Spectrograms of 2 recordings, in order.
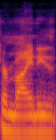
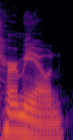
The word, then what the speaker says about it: Hermione: like tell Viktor Krum she actually goes Hermione and I'm like what up until that point I read it as her my own wow you didn't have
